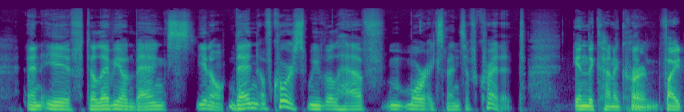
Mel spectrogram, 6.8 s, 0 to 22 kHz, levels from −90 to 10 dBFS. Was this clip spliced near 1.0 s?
no; 2 cuts; at 2.2 s, 5.6 s

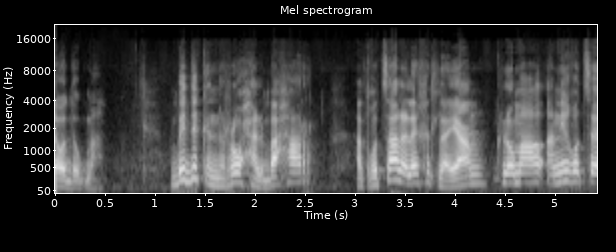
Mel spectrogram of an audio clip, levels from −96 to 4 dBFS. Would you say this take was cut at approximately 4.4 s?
yes; 1 cut; at 4.4 s

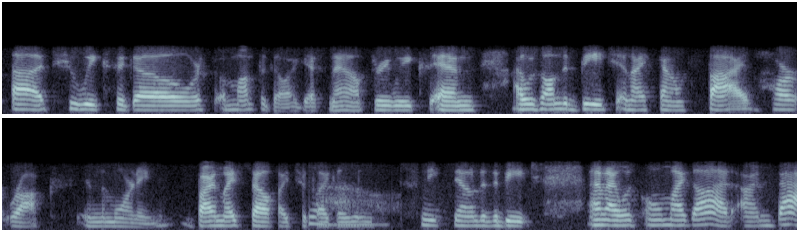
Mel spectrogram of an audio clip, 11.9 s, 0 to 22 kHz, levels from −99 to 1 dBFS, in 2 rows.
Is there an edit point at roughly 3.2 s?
no; 1 cut; at 10.7 s

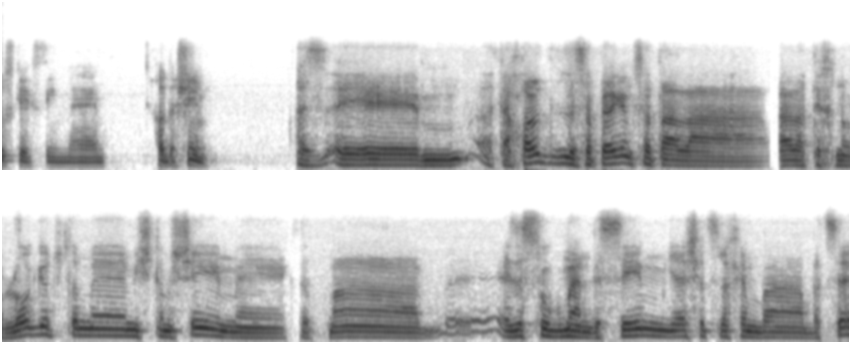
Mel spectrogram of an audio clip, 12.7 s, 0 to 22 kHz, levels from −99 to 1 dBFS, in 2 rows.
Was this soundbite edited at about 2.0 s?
no; 0 cuts

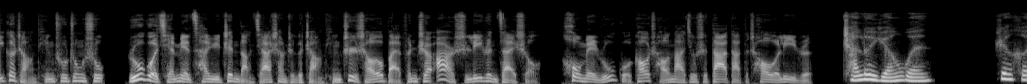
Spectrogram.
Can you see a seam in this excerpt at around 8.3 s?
yes; 1 cut; at 8.3 s

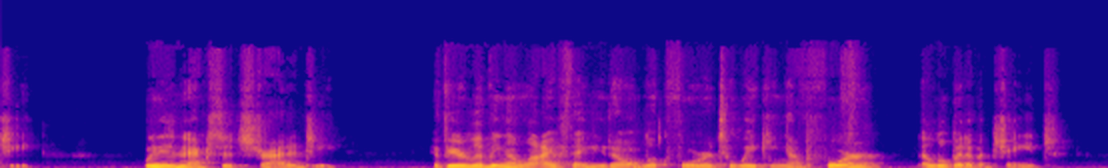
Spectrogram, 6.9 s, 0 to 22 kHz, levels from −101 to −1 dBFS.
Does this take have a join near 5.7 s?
yes; 1 cut; at 5.7 s

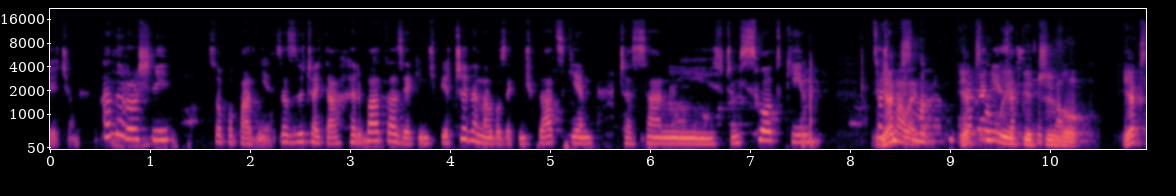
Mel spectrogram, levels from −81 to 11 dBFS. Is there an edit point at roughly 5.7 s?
yes; 1 cut; at 5.7 s

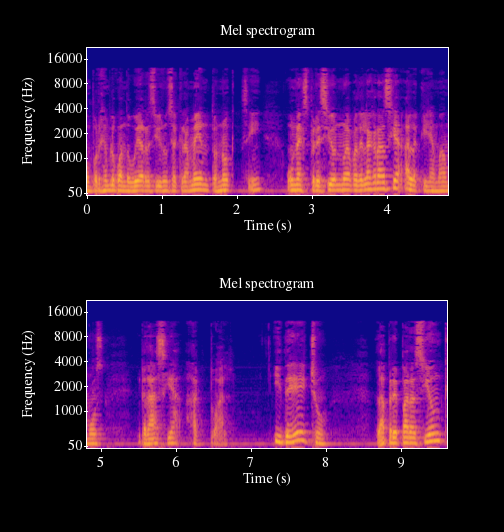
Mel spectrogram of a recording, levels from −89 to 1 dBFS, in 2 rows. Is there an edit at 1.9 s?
yes; 1 cut; at 1.9 s

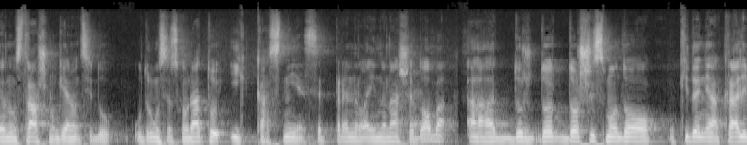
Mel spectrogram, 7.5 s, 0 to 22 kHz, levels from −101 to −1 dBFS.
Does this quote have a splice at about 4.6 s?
yes; 1 cut; at 4.6 s

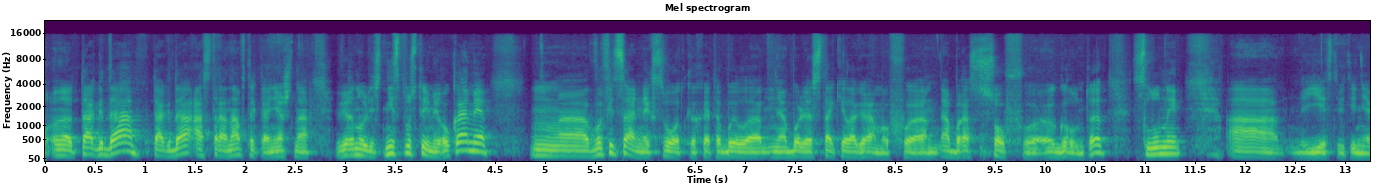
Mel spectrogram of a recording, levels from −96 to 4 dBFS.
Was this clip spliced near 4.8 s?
no; 0 cuts

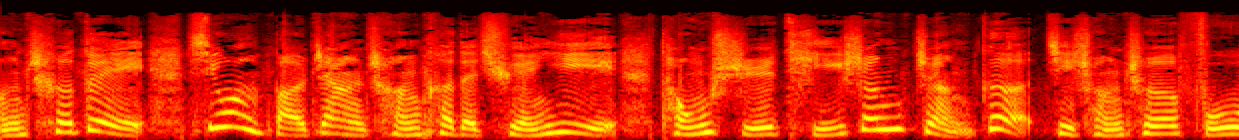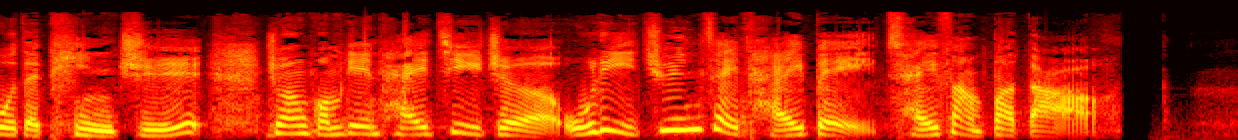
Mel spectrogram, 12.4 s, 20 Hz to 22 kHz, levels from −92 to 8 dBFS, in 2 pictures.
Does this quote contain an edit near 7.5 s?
no; 1 cut; at 0.9 s

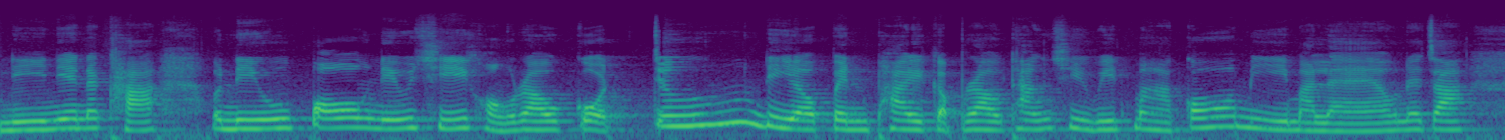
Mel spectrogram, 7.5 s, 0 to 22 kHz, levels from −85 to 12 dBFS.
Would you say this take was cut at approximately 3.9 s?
no; 0 cuts

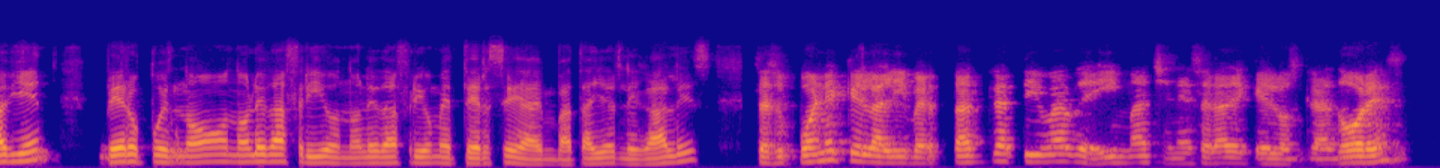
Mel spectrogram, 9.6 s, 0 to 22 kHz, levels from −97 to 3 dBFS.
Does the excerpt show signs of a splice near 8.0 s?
yes; 2 cuts; at 4.9 s, 8.0 s

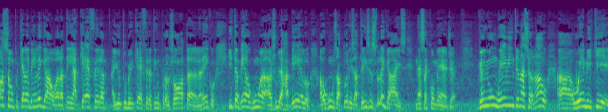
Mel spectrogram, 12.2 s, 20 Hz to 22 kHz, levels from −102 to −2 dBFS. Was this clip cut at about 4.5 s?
no; 2 cuts; at 7.5 s, 9.5 s

